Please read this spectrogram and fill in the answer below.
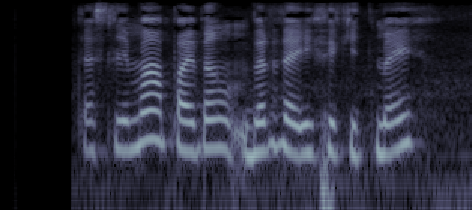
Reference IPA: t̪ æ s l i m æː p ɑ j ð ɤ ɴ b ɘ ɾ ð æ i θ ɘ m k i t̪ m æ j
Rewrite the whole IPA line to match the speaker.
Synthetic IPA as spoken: t̪ æ s l i m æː p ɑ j ð ɤ ɴ b ɘ ɾ ð æ i θ ɘ k i t̪ m æ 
